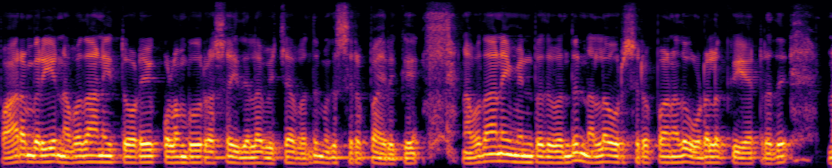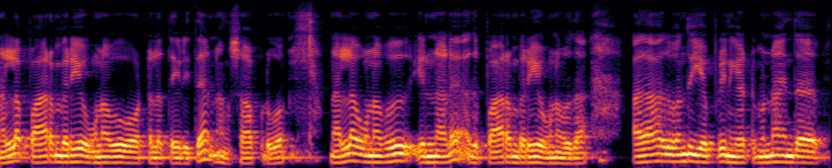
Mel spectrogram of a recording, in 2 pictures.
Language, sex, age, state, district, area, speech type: Tamil, male, 60+, Tamil Nadu, Tiruppur, urban, spontaneous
